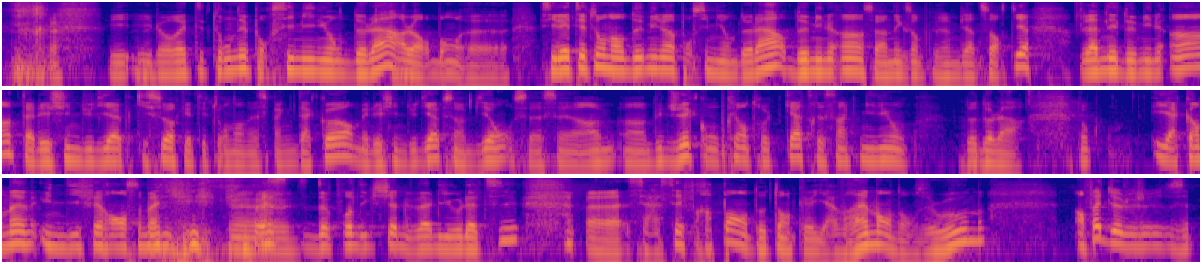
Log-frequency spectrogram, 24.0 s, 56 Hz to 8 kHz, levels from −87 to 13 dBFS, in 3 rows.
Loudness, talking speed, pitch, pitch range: -26 LUFS, 240 wpm, 130 Hz, 115-145 Hz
